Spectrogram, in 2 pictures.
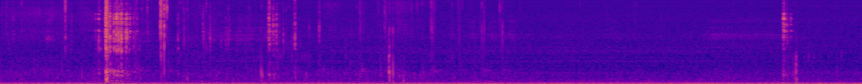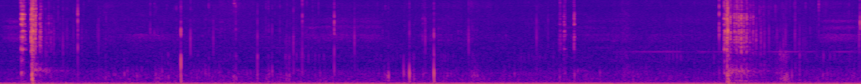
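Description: A metal-tipped pole strikes hard ice with sharp, ringing taps.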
